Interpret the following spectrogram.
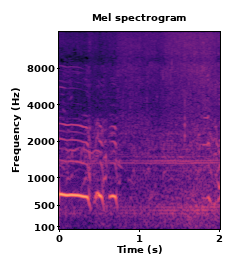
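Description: A rider's long, held shout on one steady pitch, breaking off about half a second in with a couple of short yelps. Then the steady rush of wind and water noise from the speeding banana boat.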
